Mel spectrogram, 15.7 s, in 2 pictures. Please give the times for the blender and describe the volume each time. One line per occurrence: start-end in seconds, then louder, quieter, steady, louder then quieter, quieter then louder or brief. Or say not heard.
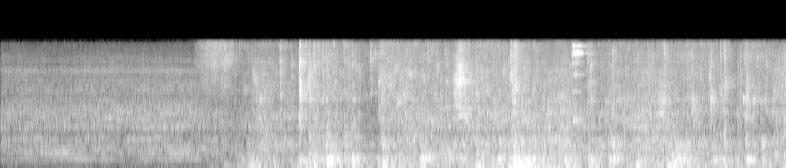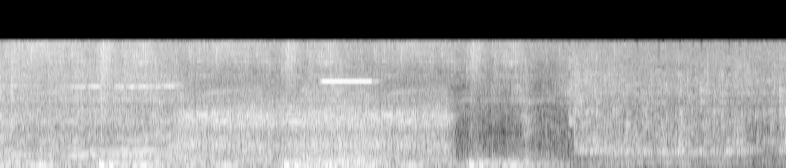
0.0-12.4 louder.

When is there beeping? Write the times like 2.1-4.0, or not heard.
5.0-5.8, 10.7-11.8.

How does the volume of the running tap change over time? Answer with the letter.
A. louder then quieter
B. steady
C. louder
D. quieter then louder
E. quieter
E.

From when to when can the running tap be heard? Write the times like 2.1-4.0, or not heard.
1.9-15.6.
